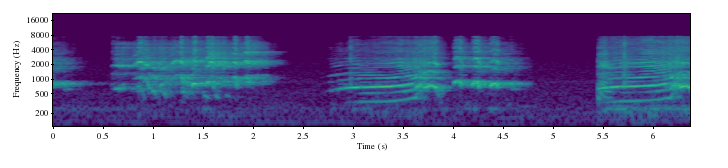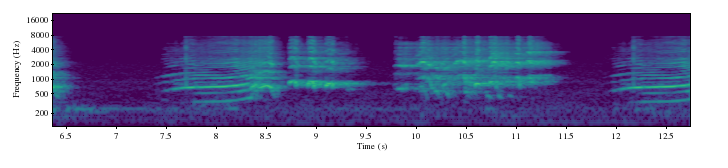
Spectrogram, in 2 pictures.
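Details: Hyena calling repeatedly, with six wavering, laugh-like harmonic bursts about every two seconds, some smoother and rising, others harsher and buzzier, with brief silences between.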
